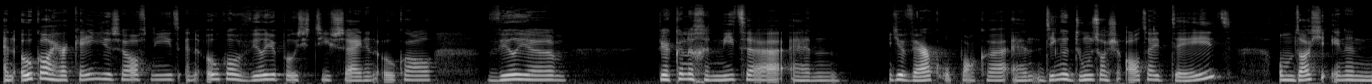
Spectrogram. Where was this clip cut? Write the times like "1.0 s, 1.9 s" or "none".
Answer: none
